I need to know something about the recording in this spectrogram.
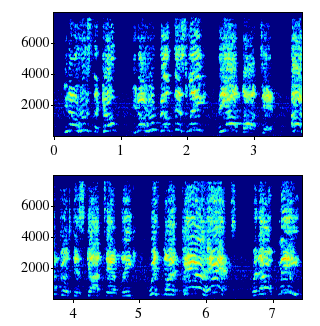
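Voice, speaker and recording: High-pitched, fed-up boastful manager. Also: male voice. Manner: emphatic, repetitive, sometimes shouting. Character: fed-up, boastful sports manager turning on his star player. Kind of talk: wrestling-style promo rant in trivia league show. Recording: noisy, distant from the mic.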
